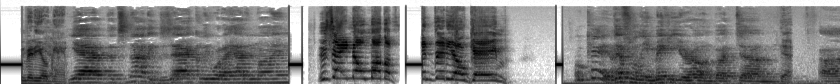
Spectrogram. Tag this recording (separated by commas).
Speech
